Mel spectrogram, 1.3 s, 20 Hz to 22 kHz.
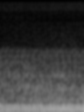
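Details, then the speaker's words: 1996 Suzuki/Geo Tracker after fuel pressure regulator replacement, cylinder one misfire addressed: smooth, even idle with steady low hum and no misses; slight hesitation on first throttle tap; running well. "but it seems to be uh actually seems to be running really well yeah it sounds good"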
